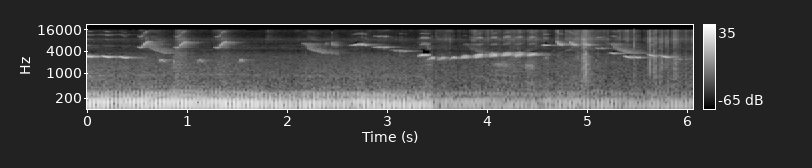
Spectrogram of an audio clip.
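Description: Wild birds chirping and calling, with short falling notes and a rising trill about three and a half seconds in, over a steady low hum.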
